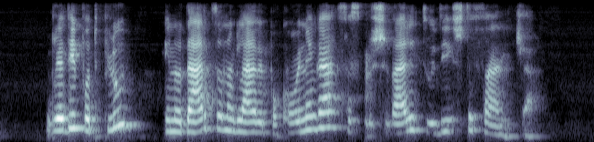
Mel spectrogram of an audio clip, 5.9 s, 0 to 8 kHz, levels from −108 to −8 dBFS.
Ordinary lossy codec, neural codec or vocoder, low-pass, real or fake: none; codec, 24 kHz, 6 kbps, HILCodec; 7.2 kHz; fake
